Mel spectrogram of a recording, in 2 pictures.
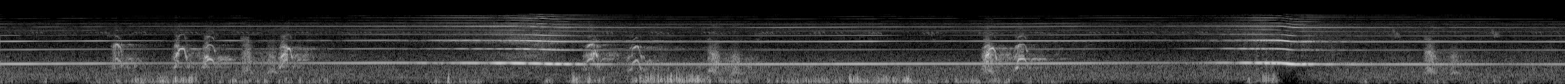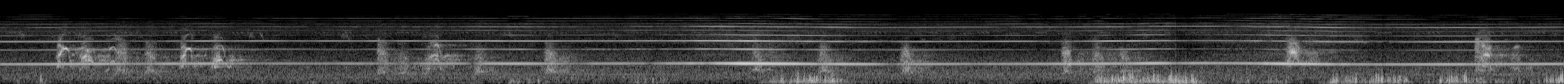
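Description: A 30 mm electric ducted fan on a micro foam RC jet, whining steadily at a high pitch in flight, with small shifts in pitch about five and thirteen seconds in as the throttle changes. Short scattered noises break in over the whine.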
